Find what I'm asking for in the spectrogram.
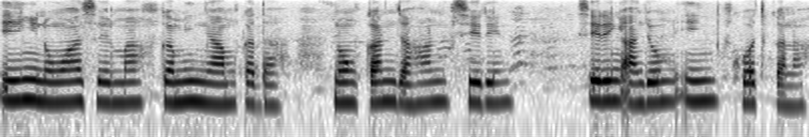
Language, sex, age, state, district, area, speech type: Santali, female, 18-30, West Bengal, Dakshin Dinajpur, rural, read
